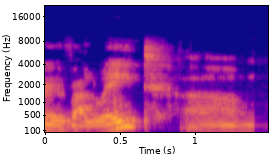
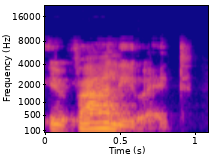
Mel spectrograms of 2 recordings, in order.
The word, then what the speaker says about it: evaluate: Um, the other word is evaluate. The stress goes on the second syllable. Probably never evaluate, but you would always be safe if you say evaluate.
